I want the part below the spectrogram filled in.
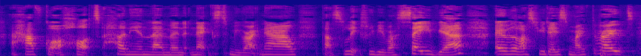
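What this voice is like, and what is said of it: Croaky, husky voice. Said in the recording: “my voice is a little bit croaky ... any croakiness, any husky voice”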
